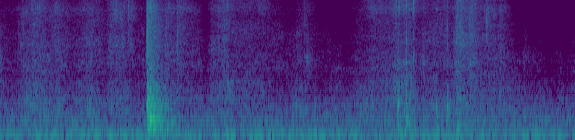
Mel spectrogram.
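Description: Plastic packaging and fabric rustling softly as a shirt is taken out of its bag and unfolded, with one short sharp noise about a second in.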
